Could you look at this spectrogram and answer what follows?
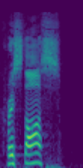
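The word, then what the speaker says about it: Christos (Χριστός): Christ, the lexicon pronunciation in Greek, is Christos.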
